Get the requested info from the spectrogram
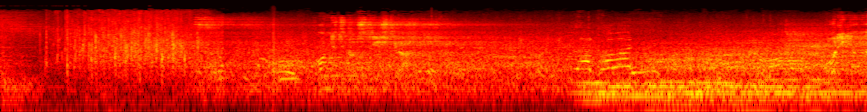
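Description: Crowd noise echoing around a large baseball stadium, with a public-address voice over the speakers. About six seconds in, steady low notes of stadium music join and the sound grows louder.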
